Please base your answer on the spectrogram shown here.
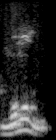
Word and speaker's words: Momoru: So Momoru, we know that name is really pronounced Momoru.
